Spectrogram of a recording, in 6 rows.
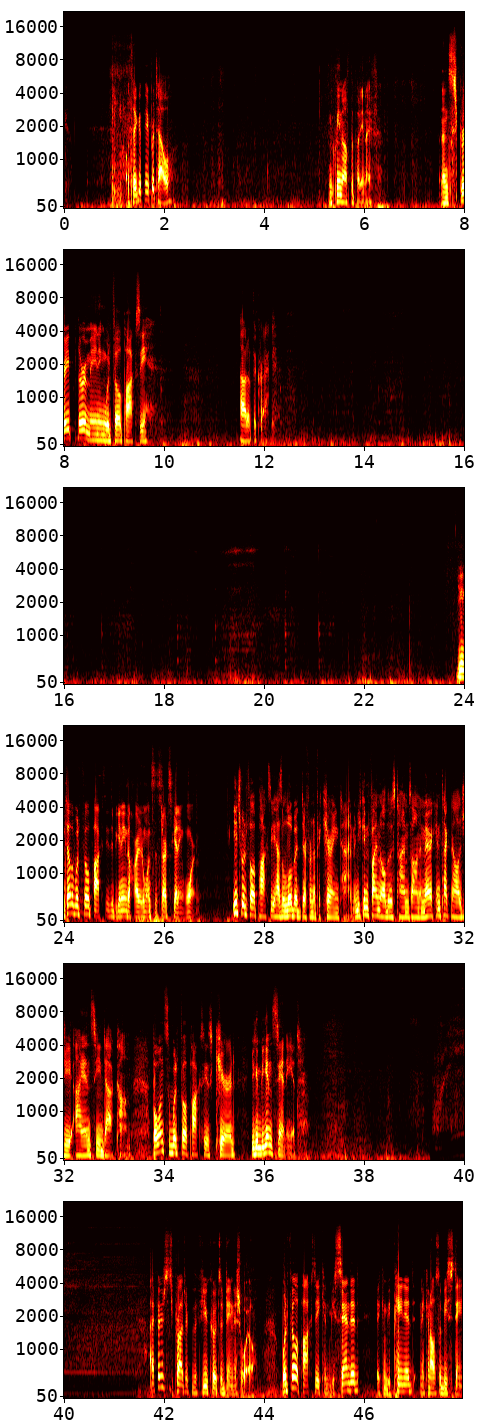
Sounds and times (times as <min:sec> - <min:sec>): Speech: 0:01.2 - 0:02.2, 0:05.3 - 0:06.4, 0:07.5 - 0:09.9, 0:11.5 - 0:12.3, 0:23.8 - 0:26.7, 0:27.4 - 0:37.0, 0:41.7 - 0:47.9.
